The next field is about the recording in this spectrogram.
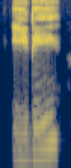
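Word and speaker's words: Eadie: Um, there's this quote by um, Betty, I think she pronounces her last name um, Edy.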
